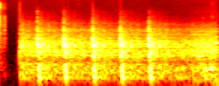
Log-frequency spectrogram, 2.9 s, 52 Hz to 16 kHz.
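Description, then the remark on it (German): A volley of gunshots at night, shortly after 9 pm, filmed on a resident's phone: about five sharp bangs fired at a steady, even pace, each echoing over a constant rough background hiss. “Gestern Abend, kurz nach 21 Uhr, Schüsse hallen durch die Nacht, ganze Salven.”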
